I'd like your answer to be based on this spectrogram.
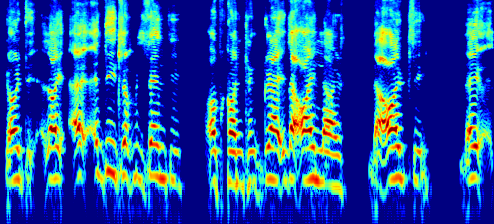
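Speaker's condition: Cerebral palsy; right hand basically useless

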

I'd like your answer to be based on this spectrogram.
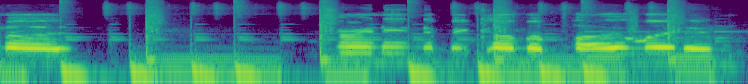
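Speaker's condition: Cerebral palsy

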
